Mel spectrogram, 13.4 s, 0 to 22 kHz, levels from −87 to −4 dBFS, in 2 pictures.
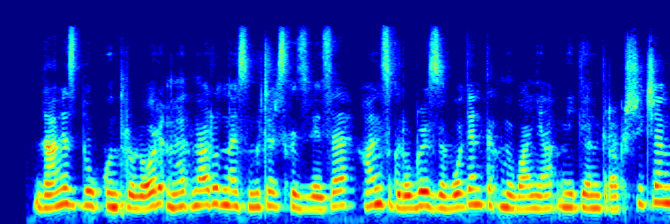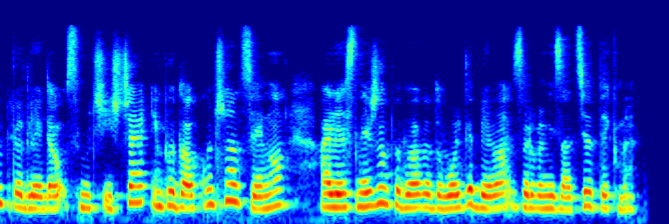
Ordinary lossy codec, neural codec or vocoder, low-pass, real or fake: MP3, 96 kbps; codec, 32 kHz, 1.9 kbps, SNAC; 14.4 kHz; fake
